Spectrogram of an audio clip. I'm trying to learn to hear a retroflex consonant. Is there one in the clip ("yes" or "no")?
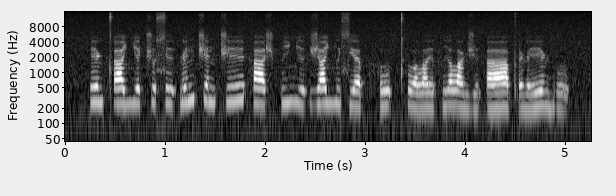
yes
